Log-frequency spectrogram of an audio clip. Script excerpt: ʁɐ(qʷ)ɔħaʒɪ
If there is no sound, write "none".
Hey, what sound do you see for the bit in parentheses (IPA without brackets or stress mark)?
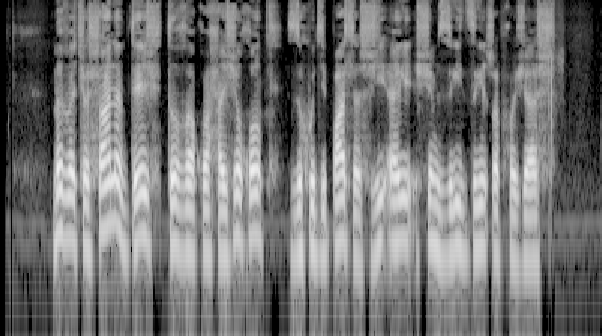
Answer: qʷ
